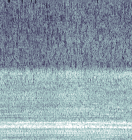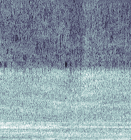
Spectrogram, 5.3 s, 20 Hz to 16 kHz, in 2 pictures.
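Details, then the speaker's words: Scrapyard-rescued 75 x 2000 mm belt grinder running after electrical reconnection: steady high bearing howl over motor hum at constant speed, plus echo around the housing; bearings due for replacement. Worn bearing howl. "these can be heard howling. In addition, there is an echo around the housing."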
